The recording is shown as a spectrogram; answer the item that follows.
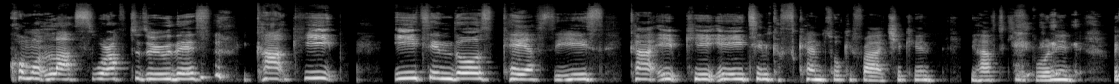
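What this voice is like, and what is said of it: Exaggerated Northern English accent. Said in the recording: “you can do your Northern accent, make it a bit stronger.”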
